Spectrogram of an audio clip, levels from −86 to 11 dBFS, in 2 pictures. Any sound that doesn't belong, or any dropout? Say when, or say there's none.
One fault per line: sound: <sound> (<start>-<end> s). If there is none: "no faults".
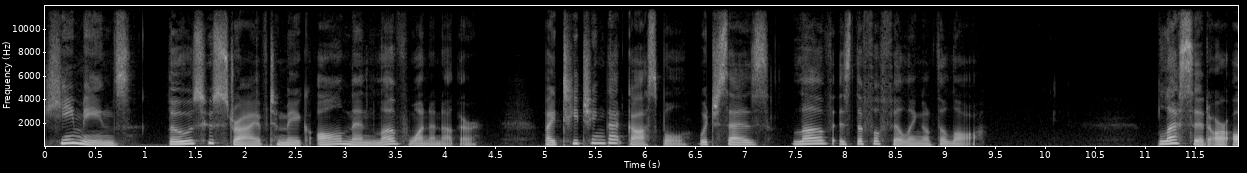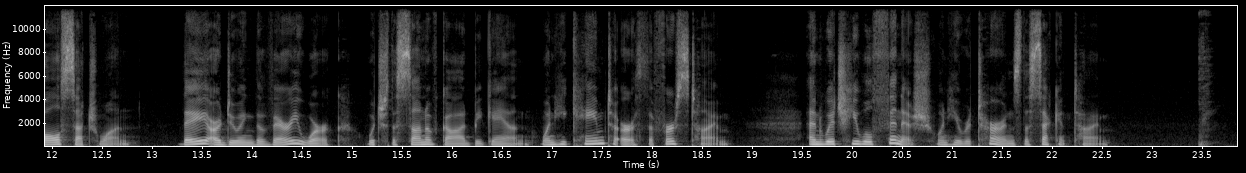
sound: thud (23.5-23.7 s)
